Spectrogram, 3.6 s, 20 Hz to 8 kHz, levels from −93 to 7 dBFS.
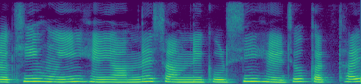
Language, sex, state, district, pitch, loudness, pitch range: Hindi, female, Bihar, Patna, 235 Hz, -13 LUFS, 225-265 Hz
